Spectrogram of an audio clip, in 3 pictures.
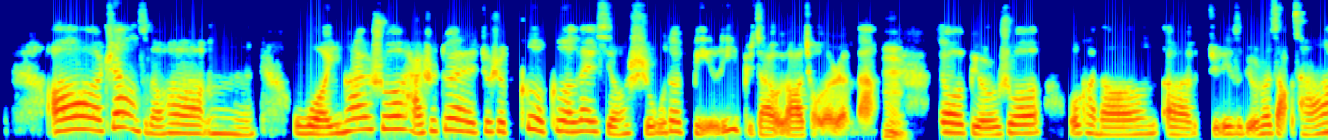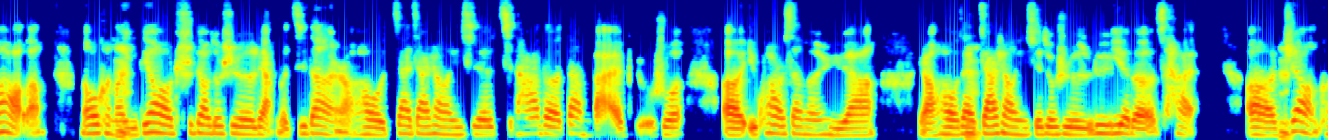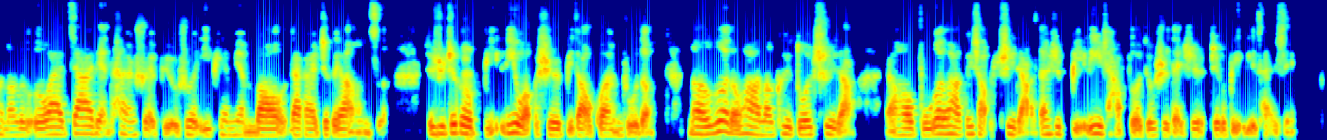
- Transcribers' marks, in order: none
- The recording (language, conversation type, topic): Chinese, advice, 在外就餐时我怎样才能吃得更健康？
